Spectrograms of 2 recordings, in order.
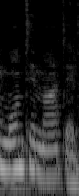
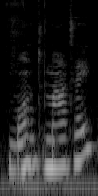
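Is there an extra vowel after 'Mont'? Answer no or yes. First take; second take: yes; no. First: An extra vowel is inserted after 'Mont'. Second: No vowel is inserted after 'Mont'. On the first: The speaker calls it wrong. "I always used to say Montemate" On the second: The speaker calls it right. "there's no E here"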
